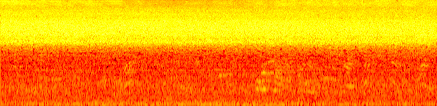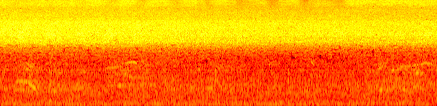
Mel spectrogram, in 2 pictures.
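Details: Cicadas calling in summer at a school playground: a continuous high buzzing wall of sound, slightly pulsing, with scattered faint children's shouts and chatter in the background.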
